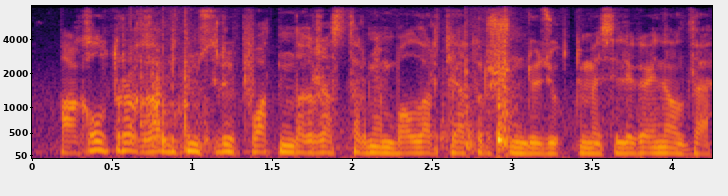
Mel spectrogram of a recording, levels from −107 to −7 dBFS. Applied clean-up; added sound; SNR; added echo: none; Drawer open or close; 7 dB; none.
